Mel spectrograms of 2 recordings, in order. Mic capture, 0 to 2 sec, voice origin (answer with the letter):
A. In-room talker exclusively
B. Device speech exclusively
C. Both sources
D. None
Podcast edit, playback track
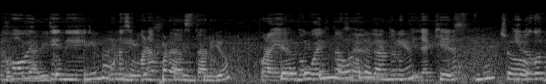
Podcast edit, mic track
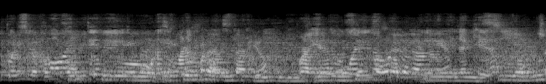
C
